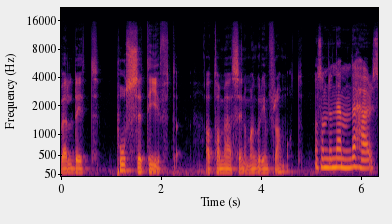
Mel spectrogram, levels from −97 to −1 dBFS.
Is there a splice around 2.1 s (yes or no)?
no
